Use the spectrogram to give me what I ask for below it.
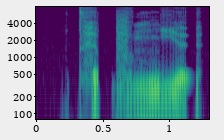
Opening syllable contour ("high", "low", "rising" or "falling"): low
